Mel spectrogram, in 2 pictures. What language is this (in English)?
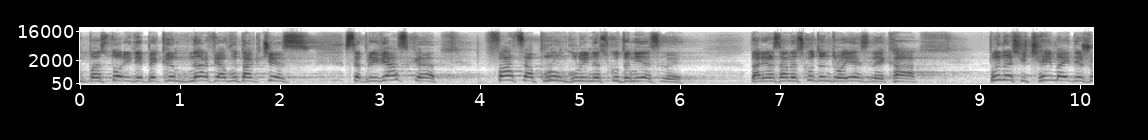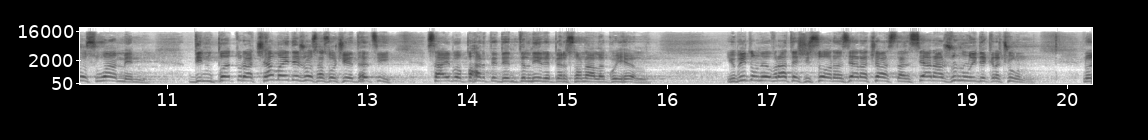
Romanian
